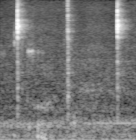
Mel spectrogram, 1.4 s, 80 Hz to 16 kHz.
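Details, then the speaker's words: Relay module wired to a +5 V power supply with its control signal from a signal generator, switched about once a second: sharp, light, evenly spaced clicks in a quiet room; normal clean relay switching. "So here you hear it clicking away, and then you can see it in the oscilloscope also."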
